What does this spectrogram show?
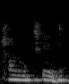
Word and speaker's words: Chongqing: Oh, was it Chongqing? Yeah. Yeah. How's it pronounced? Chongqing.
